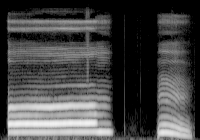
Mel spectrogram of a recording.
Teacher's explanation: और देखिए ये कितनी अच्छी तरह से उस बात से जुड़ता है जिसे स्रोत में त्रिमात्रिक स्वर कहा गया है, मतलब एक ऐसा स्वर जिसकी लंबाई 3 इकाई है। तो जब हम ओथ्रीम कहते हैं तो असल में हमें ओ को लंबा खींचना होता है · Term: प्लुत स्वर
